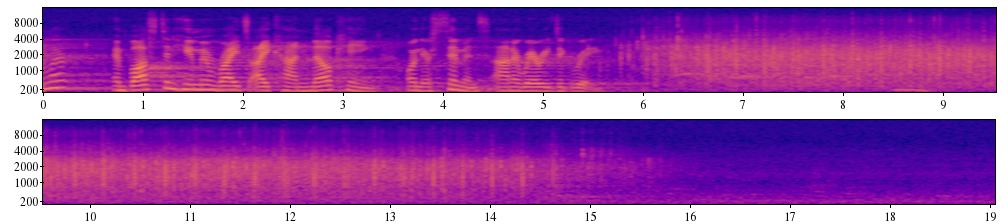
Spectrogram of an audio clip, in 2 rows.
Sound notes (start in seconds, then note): 8.5 applause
